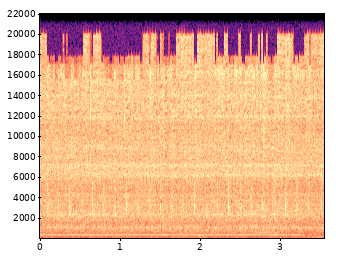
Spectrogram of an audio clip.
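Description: A sharpening machine with a cardboard wheel, set up inside a sharpening van, runs with a steady motor hum and faint regular ticking, close and unbroken, with no voices.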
